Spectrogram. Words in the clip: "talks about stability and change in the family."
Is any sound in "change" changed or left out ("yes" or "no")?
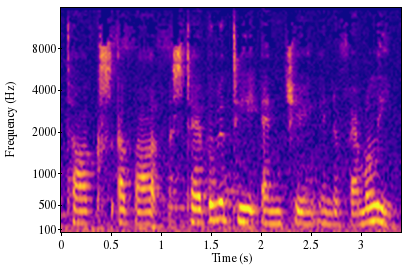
yes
